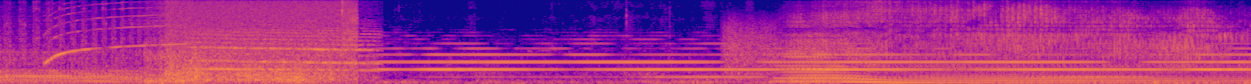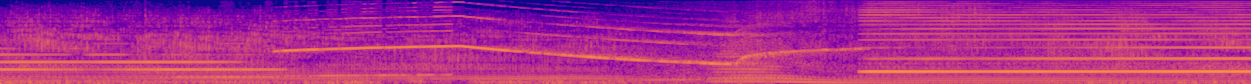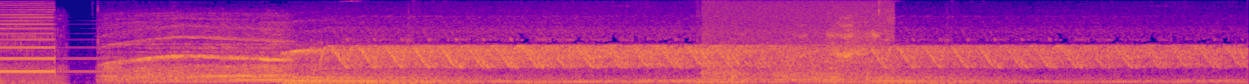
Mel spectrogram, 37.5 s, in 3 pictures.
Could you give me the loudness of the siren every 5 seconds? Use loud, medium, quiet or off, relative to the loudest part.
medium, medium, medium, medium, loud, loud, loud, medium.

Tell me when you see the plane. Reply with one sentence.
The plane can be heard from 7.2 to 25.8 s.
